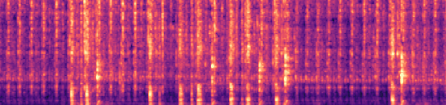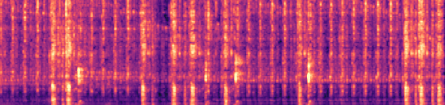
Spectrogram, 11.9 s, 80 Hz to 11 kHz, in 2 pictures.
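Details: New OKMO Retrol B02 miniature petrol hit-and-miss engine, on 25:1 shellite with Marvel's Mystery Oil: sharp firing pops in short clusters with quiet coasting gaps, steady and unlaboured. Normal hit-and-miss governing.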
